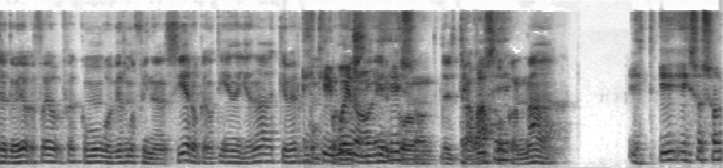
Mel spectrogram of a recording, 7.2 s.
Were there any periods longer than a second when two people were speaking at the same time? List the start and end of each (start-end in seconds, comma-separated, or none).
3.0-5.2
